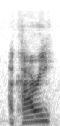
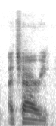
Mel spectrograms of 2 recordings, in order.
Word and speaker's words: Acciari: Maxim Marnin, center Nolan Acciari. No, I still said it wrong. Acciari.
